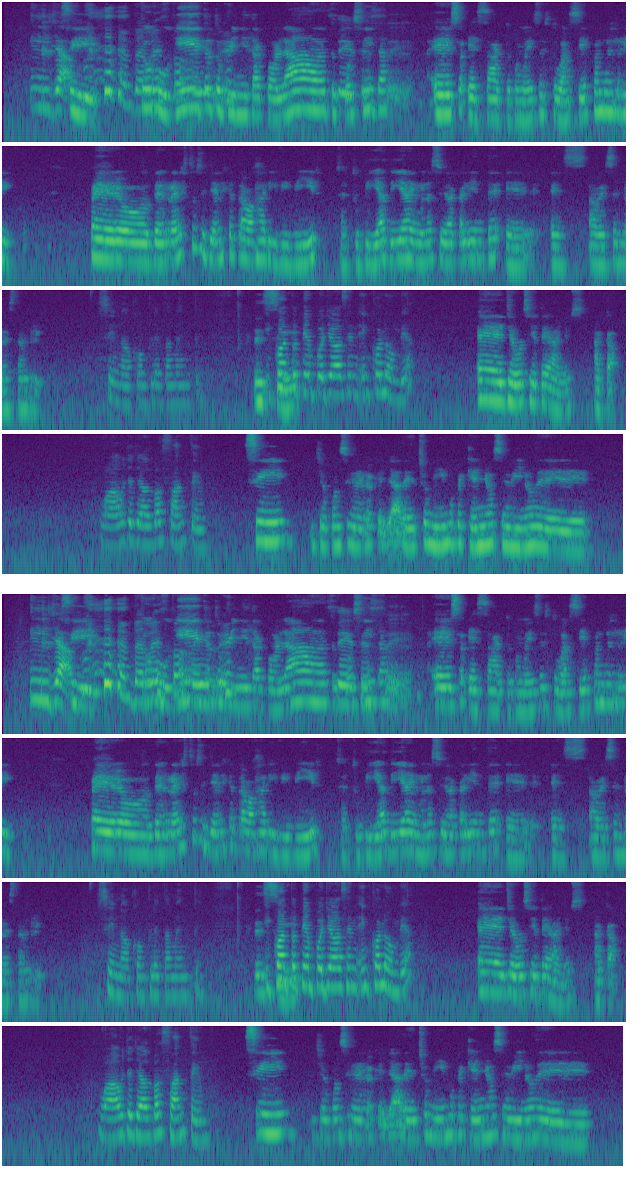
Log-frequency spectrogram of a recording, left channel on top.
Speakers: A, on the right (about 60°); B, on the left (about 80°).
A: y ya,
B: Sí,
A: <laughs> de
B: tu
A: resto
B: juguito,
A: horrible.
B: tu piñita colada,
A: Sí,
B: tu cosita.
A: sí, sí.
B: Eso, exacto, como dices tú, así es cuando es rico. Pero de resto, si tienes que trabajar y vivir, o sea, tu día a día en una ciudad caliente eh, es, a veces no es tan rico.
A: Sí, no, completamente.
B: Sí,
A: ¿Y cuánto tiempo llevas en, en Colombia?
B: eh, llevo siete años acá.
A: Wow, ya llevas bastante.
B: Sí, yo considero que ya, de hecho, mi hijo pequeño se vino de...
